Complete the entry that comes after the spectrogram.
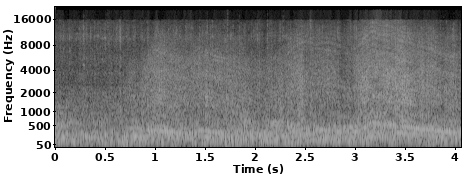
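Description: Dirt race cars in the iRacing simulation at Eldora Speedway drone together as a steady engine roar, with rising and falling pitch sweeps as cars accelerate and pass, continuous and fairly loud.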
